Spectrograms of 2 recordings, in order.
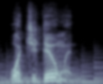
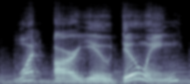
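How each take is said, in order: First: The words are linked, dropping 'are'. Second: Every word is said in full.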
